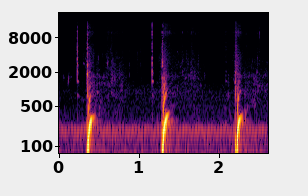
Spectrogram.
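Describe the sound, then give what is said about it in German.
Three deep, hollow plunks as a wooden catfish clonk stick with a round, blunt end is stamped into the water to push air bubbles and lure catfish, at a steady interval of roughly a second, each a resonant gulping thump with a low rising pitch, fairly loud over a faint watery background. “Und mit dem muss man quasi Luftblasen unter Wasser stampfen. Und dabei entsteht ein Geräusch, das den Waller anlockt.”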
